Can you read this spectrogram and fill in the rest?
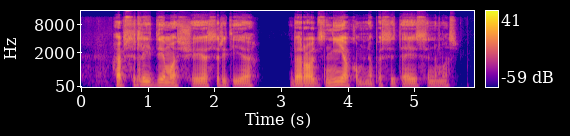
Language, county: Lithuanian, Panevėžys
